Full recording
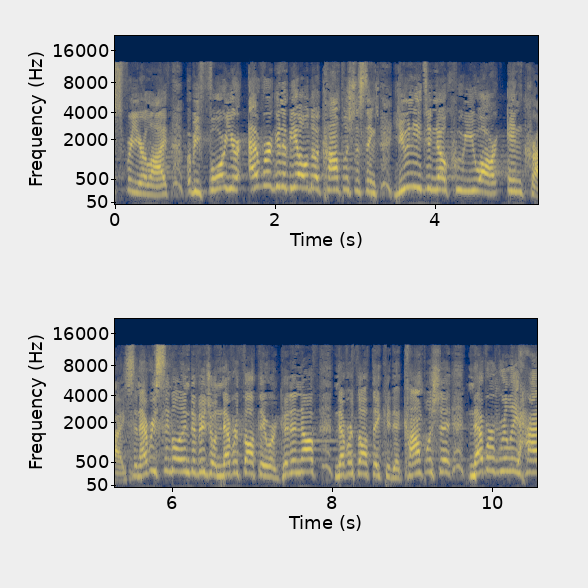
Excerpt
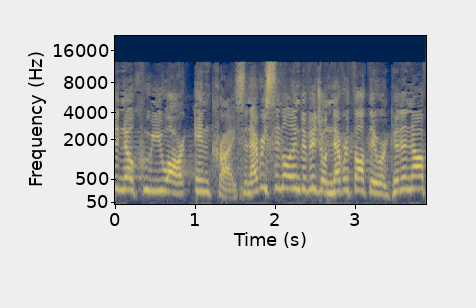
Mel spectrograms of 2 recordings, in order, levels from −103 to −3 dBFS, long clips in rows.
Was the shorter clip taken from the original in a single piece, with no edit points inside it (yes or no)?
yes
